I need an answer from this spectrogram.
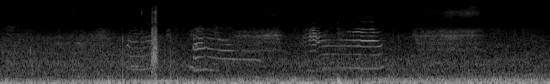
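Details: Friendly orange stray cat living on the street gives two drawn-out, tonal meows, the second bending downward, over steady low traffic-like rumble.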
